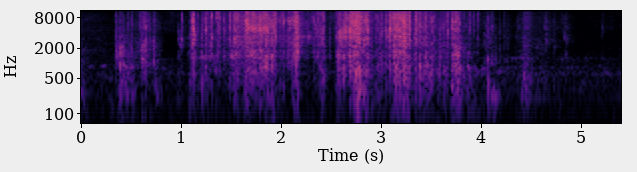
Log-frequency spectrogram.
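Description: Foil wrappers crinkle and tear loudly.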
